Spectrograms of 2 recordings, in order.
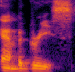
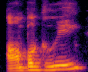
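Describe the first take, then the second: First: The word has a common English pronunciation. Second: The word has a French pronunciation. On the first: This is how most people tend to say it. "there's this tendency to pronounce it ambergris" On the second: This is how it would be said in French. "if we're going to pronounce it in French"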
